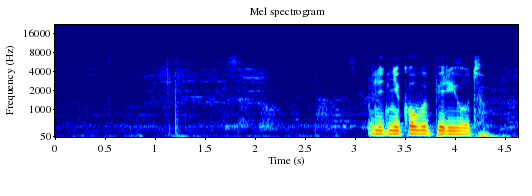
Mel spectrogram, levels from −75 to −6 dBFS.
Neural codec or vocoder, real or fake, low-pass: none; real; 7.2 kHz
